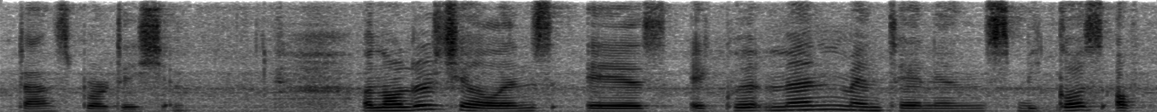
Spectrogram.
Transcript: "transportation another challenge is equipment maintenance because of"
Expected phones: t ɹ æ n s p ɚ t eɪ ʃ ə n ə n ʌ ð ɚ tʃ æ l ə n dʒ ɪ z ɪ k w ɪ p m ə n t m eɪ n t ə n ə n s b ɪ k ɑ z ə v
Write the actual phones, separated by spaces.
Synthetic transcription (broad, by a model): t ɹ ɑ n s p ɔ t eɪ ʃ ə n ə n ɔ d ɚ tʃ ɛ l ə n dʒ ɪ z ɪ k w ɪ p m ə n m eɪ n t ə n ə n s b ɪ k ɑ s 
